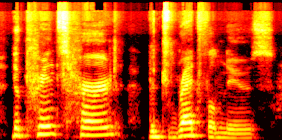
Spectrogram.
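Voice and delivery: ordinary delivery, nothing marked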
